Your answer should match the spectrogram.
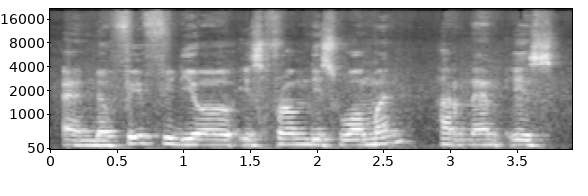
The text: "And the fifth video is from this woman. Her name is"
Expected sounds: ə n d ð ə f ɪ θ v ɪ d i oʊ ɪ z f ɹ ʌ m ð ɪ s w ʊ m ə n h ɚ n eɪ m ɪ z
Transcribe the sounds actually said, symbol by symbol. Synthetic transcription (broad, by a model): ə n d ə f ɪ f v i d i oʊ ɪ s f ɹ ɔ m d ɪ s w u m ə n h ɚ n eɪ m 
